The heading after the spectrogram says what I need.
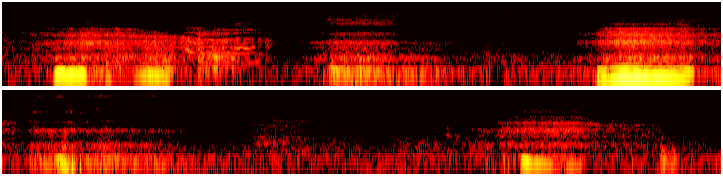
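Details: Irregular low rumbling snores and snorts with quiet gaps between breaths during sleep; snoring.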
